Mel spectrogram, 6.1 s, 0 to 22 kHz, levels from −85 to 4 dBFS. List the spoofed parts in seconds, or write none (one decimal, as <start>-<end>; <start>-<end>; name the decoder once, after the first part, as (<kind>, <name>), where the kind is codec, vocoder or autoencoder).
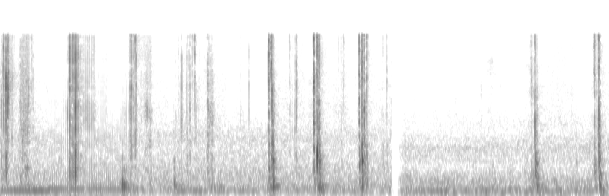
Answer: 0.5-1.3 (vocoder, BigVGAN v2)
